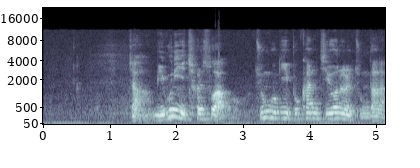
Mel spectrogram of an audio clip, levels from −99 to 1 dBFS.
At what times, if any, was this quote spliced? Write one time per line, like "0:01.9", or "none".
0:03.8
